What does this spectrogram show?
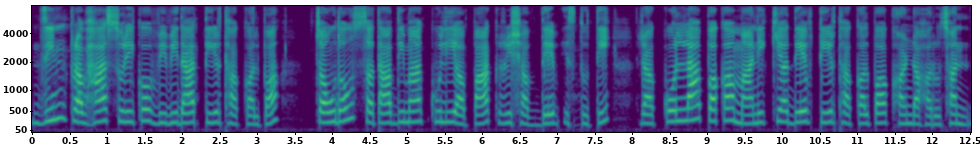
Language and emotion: Nepali, neutral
